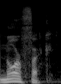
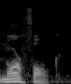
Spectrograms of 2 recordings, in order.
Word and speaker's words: Norfolk: saw on social media that's how the locals say it norfolk okay not norfolk to watch the horsemen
